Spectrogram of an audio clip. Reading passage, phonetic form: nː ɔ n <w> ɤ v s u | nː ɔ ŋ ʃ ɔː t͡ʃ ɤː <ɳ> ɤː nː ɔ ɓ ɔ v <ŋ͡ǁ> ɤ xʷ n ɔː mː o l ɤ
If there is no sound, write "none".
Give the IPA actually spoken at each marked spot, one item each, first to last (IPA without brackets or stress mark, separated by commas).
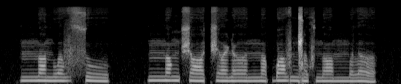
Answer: w, ɳ, ŋ͡ǁ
